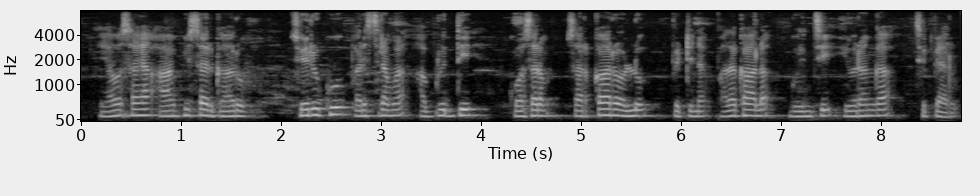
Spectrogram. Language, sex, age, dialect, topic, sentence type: Telugu, male, 18-24, Central/Coastal, agriculture, statement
